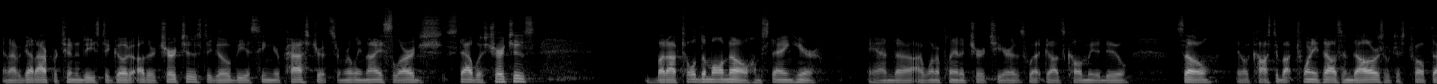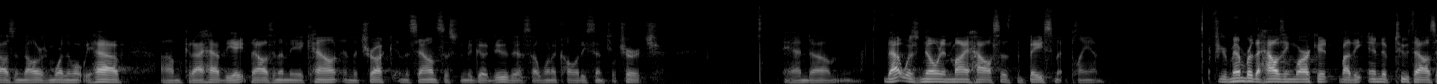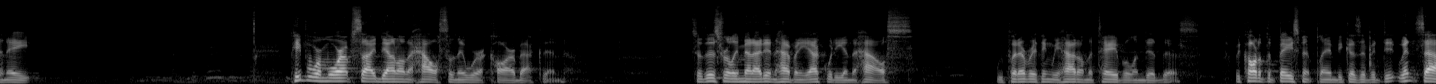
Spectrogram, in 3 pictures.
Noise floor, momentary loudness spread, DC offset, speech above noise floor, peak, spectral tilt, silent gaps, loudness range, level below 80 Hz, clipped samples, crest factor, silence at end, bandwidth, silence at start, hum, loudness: -74 dBFS; 17 LU; under 0.1%; 42 dB; -6 dBFS; -5.5 dB/octave; none; 11 LU; -76 dBFS; under 0.1%; 26 dB; 0 s; 16 kHz; 0.05 s; none; -32 LUFS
